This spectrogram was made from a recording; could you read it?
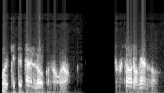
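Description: A man's voice: medium pitch, normal speed. A young man with a Peruvian accent on a phone call, bluntly questioning the caller in street slang. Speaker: prank call target.

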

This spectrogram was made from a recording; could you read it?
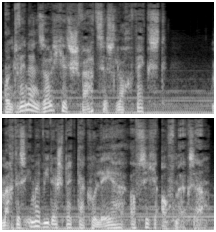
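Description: A man's voice: on the low side, sing-song, moderate pace. A man reading scripted documentary narration. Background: music.

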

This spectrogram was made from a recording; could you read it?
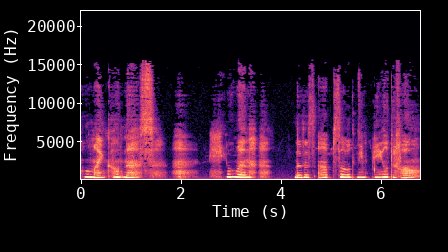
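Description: A woman playing a gentle, affectionate cow girl girlfriend in an ASMR roleplay, breathy and often whispering, tender and full of wonder. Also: extremely high pitch, fairly even intonation, very slow, long pauses, exaggerated voice. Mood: amazed, delighted. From Slavic country.

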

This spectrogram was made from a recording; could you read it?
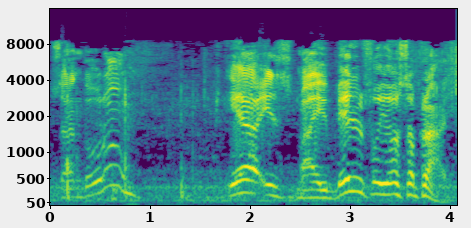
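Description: Shrewd suspicious trader, radio drama, high-pitched, slow, needling questions, grasping. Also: male voice, sing-song, background noise, heavily acted. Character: suspicious, grasping male island supply trader.

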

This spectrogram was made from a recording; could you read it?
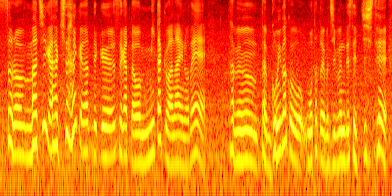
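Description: A young woman speaks at a middle pitch into a handheld mic, answering thoughtfully with small pauses and fillers. Clear city street noise runs behind her. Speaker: interviewee. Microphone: handheld mic held by interviewer.

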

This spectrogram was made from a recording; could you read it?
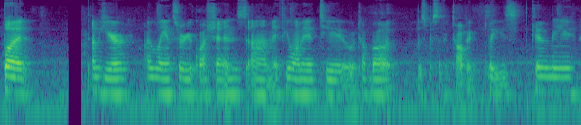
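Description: A young woman from Ukraine talks into a phone held at arm's length. Her voice sits low and flat as she speaks in an earnest, shaken way, pausing and restarting often. The room echoes around her, and a faint hiss runs underneath. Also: creaky. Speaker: vlogger. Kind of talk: selfie video diary. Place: small room indoors, street outside for some clips.

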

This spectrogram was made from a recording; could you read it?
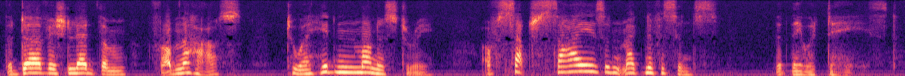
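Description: A storyteller reading a tale as an audiobook, in a soft, breathy voice with measured delivery and dramatic pauses. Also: mid-range voice, rough recording. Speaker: storyteller narrator. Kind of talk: scripted audiobook story narration.

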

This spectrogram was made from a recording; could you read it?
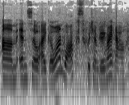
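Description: A woman's voice: medium pitch, normal speed. Chatty young woman vlogging on a noisy street. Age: young adult. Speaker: vlogger and host. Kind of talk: casual chatty vlog talk to camera. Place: outdoors on windy city streets. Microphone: handheld camera at arm's length. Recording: wind and street traffic noise.

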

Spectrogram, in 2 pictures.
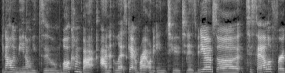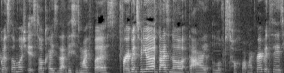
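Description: A woman's voice: mid-range voice, pushed and bright. A young woman from Leeds with a Yorkshire accent, chatting casually to camera as a beauty vlogger in her bedroom. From Leeds, England. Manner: bubbly, talks with her hands. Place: bedroom, indoors.

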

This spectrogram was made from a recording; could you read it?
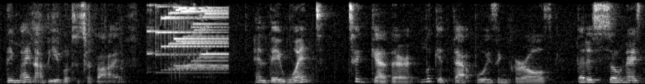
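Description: A woman's voice: lowish voice, mellow. An American woman, a pre-kindergarten teacher, reading a story aloud to young children and explaining it expressively in simple words. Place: indoors, small room with hard walls. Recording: roomy echo, faint background noise.

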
